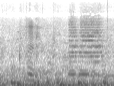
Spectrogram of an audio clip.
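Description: A horn sounds one steady toot of about half a second, starting a little past halfway, over crowd noise.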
